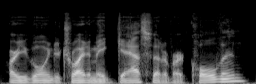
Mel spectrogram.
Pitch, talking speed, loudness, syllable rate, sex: 95 Hz, 305 wpm, -17 LUFS, 6.0 syllables/s, male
